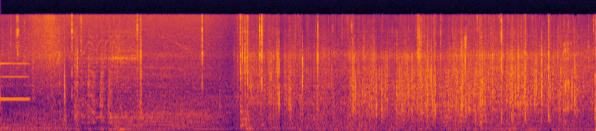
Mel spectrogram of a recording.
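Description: A car engine, a grandmother's car, idles with a low steady hum, then catches and roars up into a louder, rougher drone as the car pulls away, with a hissing, rain-like wash over it.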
